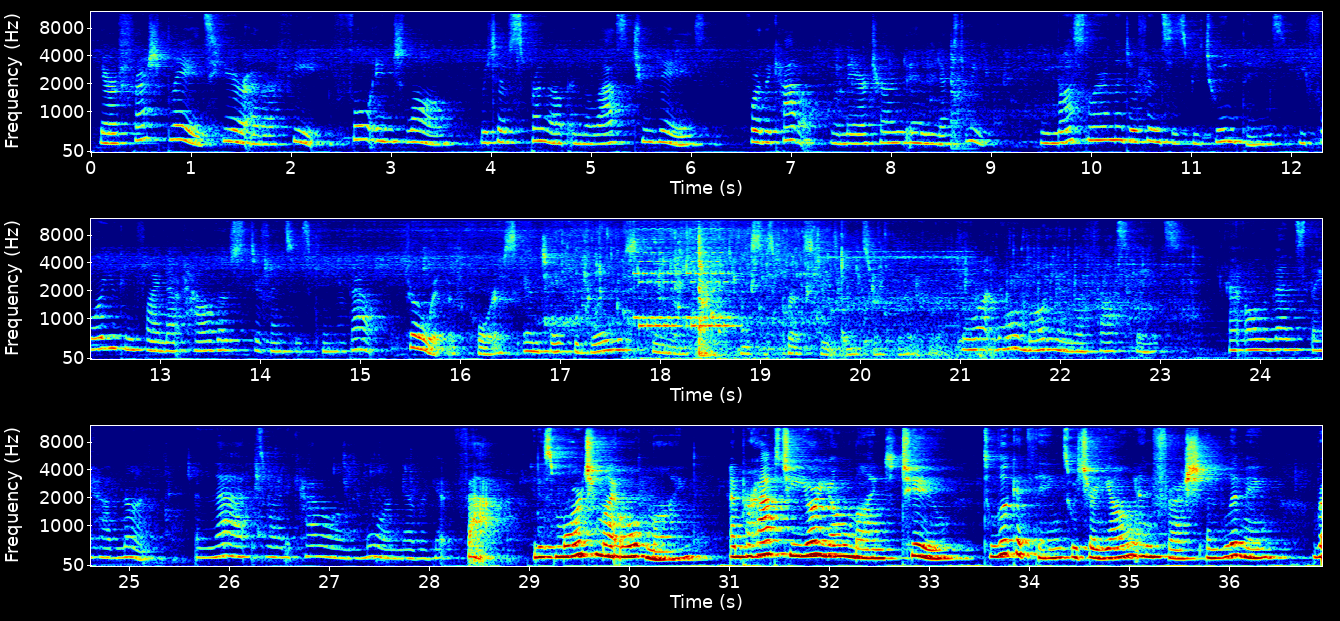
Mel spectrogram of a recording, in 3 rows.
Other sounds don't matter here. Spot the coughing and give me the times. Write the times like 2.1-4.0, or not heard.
not heard.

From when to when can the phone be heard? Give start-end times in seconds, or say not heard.
17.6-19.3.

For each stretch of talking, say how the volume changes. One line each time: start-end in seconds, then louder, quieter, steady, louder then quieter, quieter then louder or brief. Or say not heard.
0.1-36.8 louder.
